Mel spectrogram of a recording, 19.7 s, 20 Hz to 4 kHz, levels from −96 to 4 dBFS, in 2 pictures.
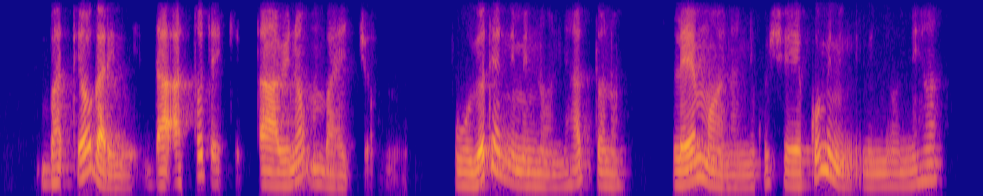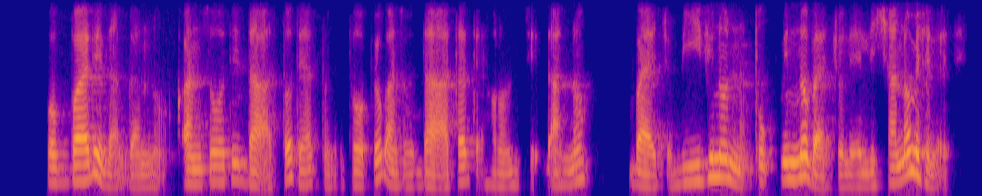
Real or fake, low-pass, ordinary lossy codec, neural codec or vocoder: real; 3.6 kHz; Opus, 16 kbps; none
